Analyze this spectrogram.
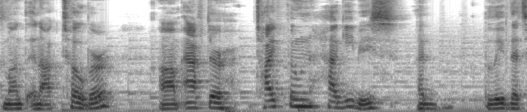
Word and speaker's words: Hagibis: It started full service a little bit at the end of last month in October, after Typhoon Hagibis, I believe that's how it's pronounced.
